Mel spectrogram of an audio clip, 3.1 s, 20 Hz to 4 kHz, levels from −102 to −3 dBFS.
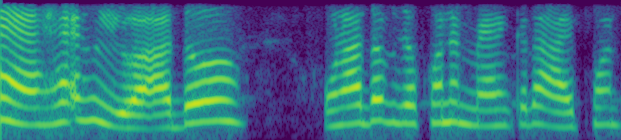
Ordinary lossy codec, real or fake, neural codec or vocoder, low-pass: none; real; none; 3.6 kHz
